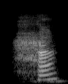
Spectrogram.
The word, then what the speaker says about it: ح: So this is ha. This letter has no English equivalent. Its pronunciation is similar to the English letter H, ha, but more from the throat.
